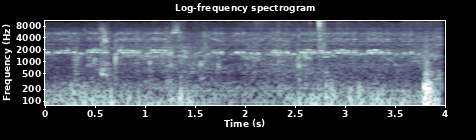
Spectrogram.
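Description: Low rumbling wind and water noise around a small aluminium boat, with a faint steady high whine through the first half and one sharp thump near the end.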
